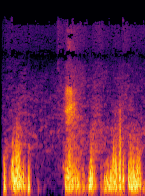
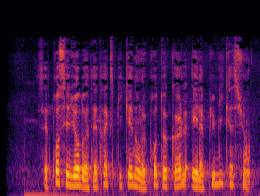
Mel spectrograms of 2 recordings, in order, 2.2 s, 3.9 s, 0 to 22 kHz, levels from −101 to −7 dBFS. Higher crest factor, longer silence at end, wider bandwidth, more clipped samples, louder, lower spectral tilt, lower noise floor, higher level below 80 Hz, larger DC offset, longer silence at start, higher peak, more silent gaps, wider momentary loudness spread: about the same, 16 dB vs 18 dB; second, 0 s vs 0.15 s; first, 13.5 kHz vs 11 kHz; neither; first, -18 LUFS vs -30 LUFS; first, -8.5 dB/octave vs -6 dB/octave; second, -49 dBFS vs -57 dBFS; first, -44 dBFS vs -68 dBFS; neither; second, 0.05 s vs 0.4 s; first, -2 dBFS vs -12 dBFS; neither; second, 8 LU vs 11 LU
